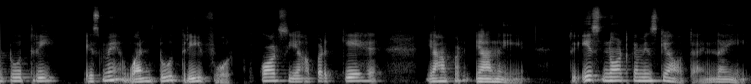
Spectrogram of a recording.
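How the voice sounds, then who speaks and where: Indian woman teacher, low, dark, gravelly voice, slow and patient, spells words out for students. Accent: Indian English. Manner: slow, spells words letter by letter, often asks "clear?". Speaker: English teacher. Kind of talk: classroom vocabulary lesson.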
